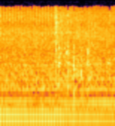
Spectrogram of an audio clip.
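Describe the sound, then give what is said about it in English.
A lawn mower engine drones steadily with a low, buzzing hum, broken by a couple of brief crunching clatters as the blades run over flower pots holding flowers, including a rose. “Maybe you should get off the lawnmower.”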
